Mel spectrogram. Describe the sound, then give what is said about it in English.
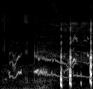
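A dog whimpers and whines in high, wavering tones, then lets out three short, sharp yips in quick succession, out on a deck, with no talking. “I got the dogs out here with me on the deck.”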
